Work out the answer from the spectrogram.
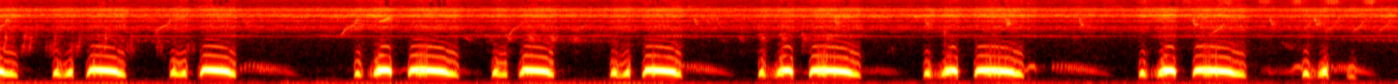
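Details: A zebra dove keeps up its song toward a fine-voiced wild bird that will not come down to fight. About ten clipped-then-drawn-out cooing phrases come in quick succession over fourteen seconds, with a constant low hum behind.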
